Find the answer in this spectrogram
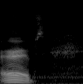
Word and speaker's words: herbs: yeah I bought some herbs and she's on like herbs why don't you pronounce the h in herbs I felt like it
